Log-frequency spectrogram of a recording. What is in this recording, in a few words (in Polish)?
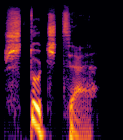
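"sztucce", Polish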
